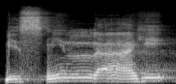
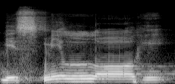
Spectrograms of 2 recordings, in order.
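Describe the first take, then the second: First: The l in Allah sounds thin and light. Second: The l in Allah sounds heavy and full. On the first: The speaker calls it right. "disebut lafaz Allah tarqiq" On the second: The speaker calls it wrong. "Jangan dibaca"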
